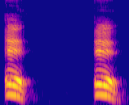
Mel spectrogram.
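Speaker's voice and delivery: "E." recited as a short, clear, thin e vowel; reciting letter sound. Shown as a demonstration. Teacher sounding a thin letter for children, clear e. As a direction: call out "E." crisply like a Quran teacher. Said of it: "İnce bir harf".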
